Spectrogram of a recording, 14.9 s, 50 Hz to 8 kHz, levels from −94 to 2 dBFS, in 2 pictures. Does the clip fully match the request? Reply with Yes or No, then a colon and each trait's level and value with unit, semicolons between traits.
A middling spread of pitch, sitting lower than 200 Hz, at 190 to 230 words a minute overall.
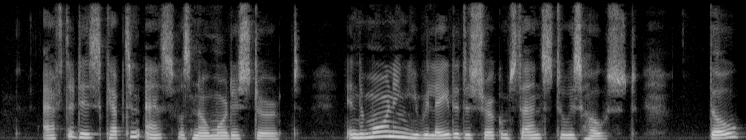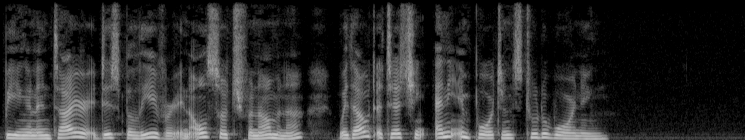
No: average, 3.8 semitones; medium, 185 Hz; slow, 135 wpm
